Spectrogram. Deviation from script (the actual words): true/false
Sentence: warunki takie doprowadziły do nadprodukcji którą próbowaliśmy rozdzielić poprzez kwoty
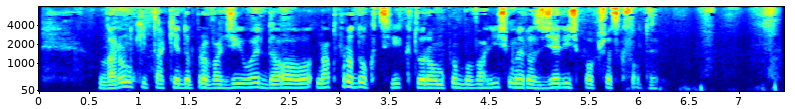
false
